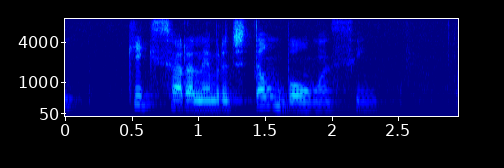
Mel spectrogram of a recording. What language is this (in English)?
Portuguese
